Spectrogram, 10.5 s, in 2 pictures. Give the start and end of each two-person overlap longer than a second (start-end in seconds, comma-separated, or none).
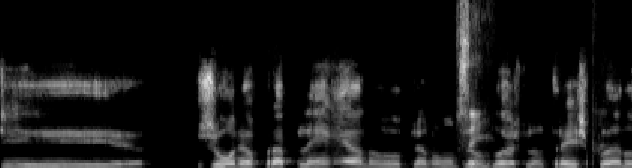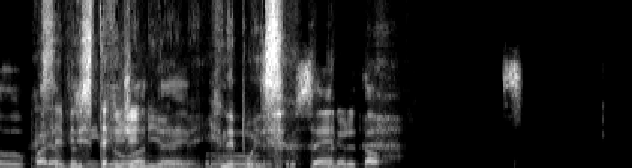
5.6-7.5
